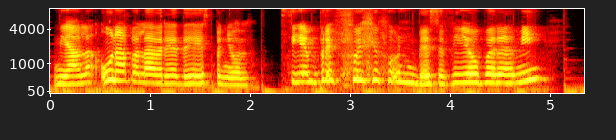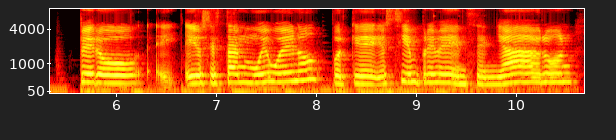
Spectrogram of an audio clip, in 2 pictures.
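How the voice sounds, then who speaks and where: A woman guest talks haltingly, searching for words in a language she learned as an adult. Her voice is fairly high, with music faintly behind. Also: fairly bright tone. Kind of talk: casual chat.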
